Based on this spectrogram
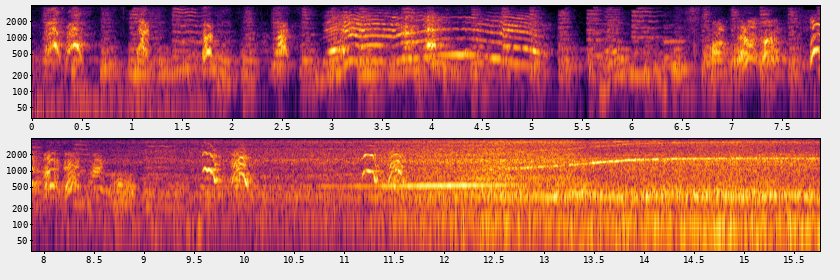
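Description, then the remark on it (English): A dog barks and yips in a rapid string of sharp calls with a brief whining howl, then falls quiet as a loud private jet engine roar swells and whines to the end. “Foiled pet and private jet.”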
